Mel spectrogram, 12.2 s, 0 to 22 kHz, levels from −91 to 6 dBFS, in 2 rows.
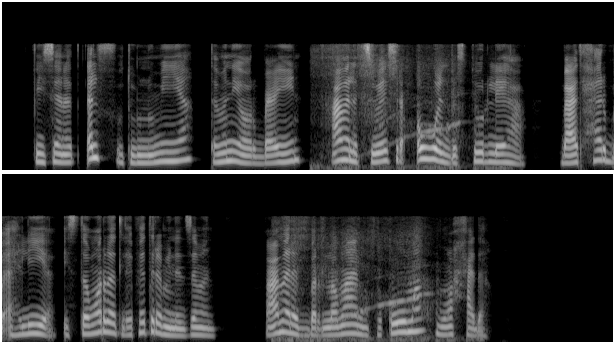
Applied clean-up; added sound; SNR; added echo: neural mask model RNNoise.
